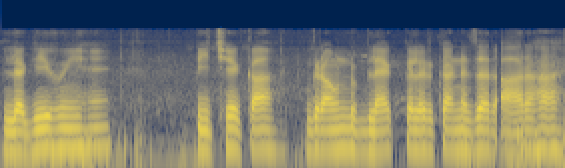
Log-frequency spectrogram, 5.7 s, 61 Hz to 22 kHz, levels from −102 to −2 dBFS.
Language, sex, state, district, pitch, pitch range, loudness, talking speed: Hindi, male, Uttar Pradesh, Lucknow, 120 Hz, 115-125 Hz, -17 LUFS, 140 wpm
